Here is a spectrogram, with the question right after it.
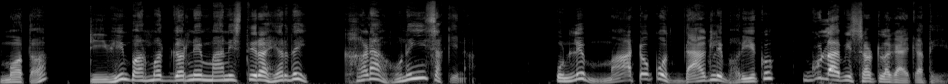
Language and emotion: Nepali, disgusted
